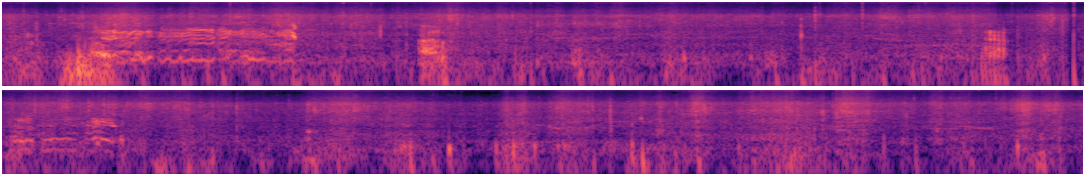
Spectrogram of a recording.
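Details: Wild boar during a hunt: a brief harsh, harmonic squeal about a second long near the start, followed by steady rustling, crackling and scattered broadband thumps through the rest.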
